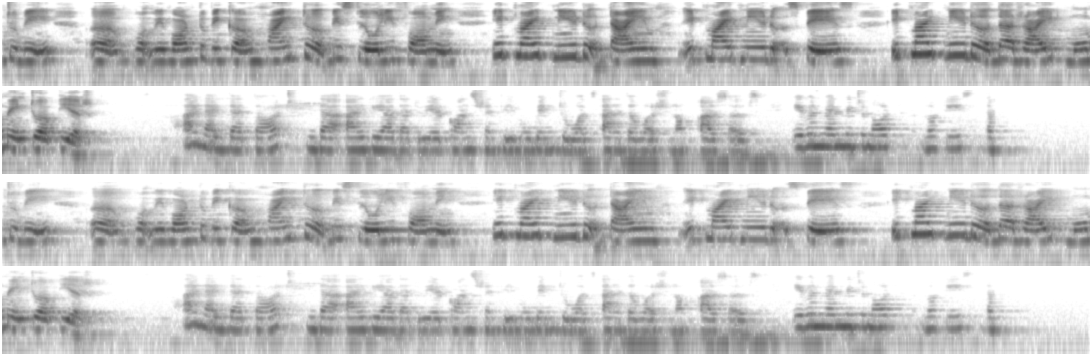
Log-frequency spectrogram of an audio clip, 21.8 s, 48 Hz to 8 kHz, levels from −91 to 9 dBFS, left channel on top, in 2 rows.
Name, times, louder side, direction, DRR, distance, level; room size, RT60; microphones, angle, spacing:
voice 1, 0.0-8.5 8.9-11.8, left 6 dB, 80° left, 0.6 m, -28 dB
voice 2, 12.7-20.8, left 2 dB, 25° left, 0.6 m, -40 dB
17.5 x 8.6 x 6.5 m
head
